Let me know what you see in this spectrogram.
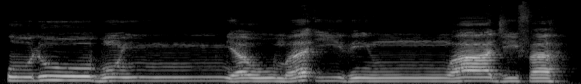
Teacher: you'll make a nasal sound, and it's called idgham with a ghunna.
